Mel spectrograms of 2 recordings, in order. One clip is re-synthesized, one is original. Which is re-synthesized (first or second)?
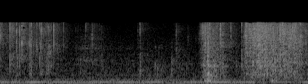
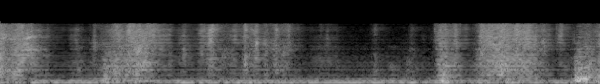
second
